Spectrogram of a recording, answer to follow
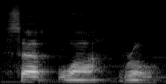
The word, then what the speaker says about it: Saguaro: Saguarro, you pronounce it as S waro with a soft wa in the middle.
